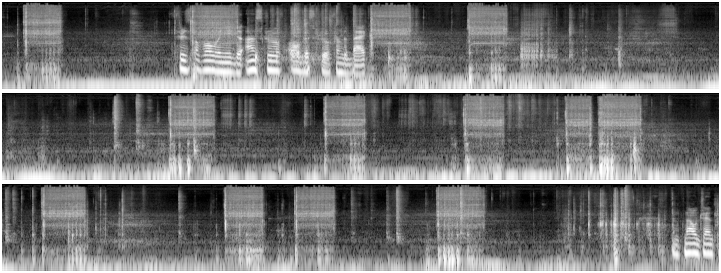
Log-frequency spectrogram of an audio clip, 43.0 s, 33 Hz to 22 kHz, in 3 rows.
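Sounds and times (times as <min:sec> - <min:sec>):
electric screwdriver whirring: 0:00.4 - 0:01.3, 0:03.8 - 0:04.8, 0:05.8 - 0:08.3, 0:09.3 - 0:10.8, 0:17.7 - 0:18.6, 0:20.8 - 0:21.7, 0:23.6 - 0:24.4, 0:25.6 - 0:27.2, 0:29.4 - 0:30.5, 0:33.1 - 0:35.4, 0:37.4 - 0:38.4.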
